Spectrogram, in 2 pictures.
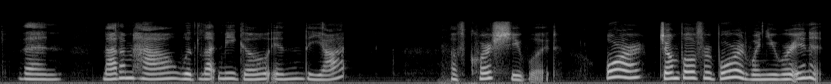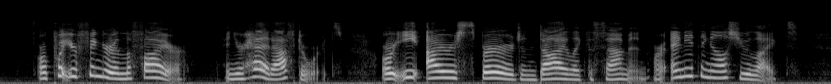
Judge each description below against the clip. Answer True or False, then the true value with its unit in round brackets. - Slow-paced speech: False (170 wpm)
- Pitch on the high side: True (260 Hz)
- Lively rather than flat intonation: False (3.8 semitones)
